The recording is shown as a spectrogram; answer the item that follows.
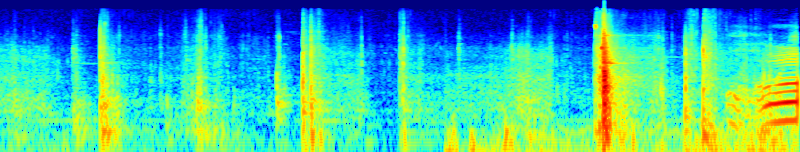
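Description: BMX bike knocking against a wooden grind box: a few light clicks, then one loud, sharp impact about four and a half seconds in, followed by two quicker knocks, on a trick that comes off a bit sketchy.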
